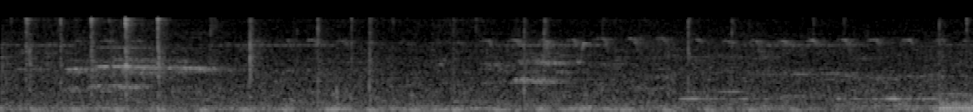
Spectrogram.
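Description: Faint outdoor ambience: a run of short high chirps, about three a second, from about halfway through, with a few other soft bird calls and scattered faint clicks.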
